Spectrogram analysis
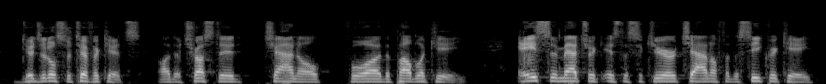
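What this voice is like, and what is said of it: New York accent. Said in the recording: “this annoying New York accent”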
